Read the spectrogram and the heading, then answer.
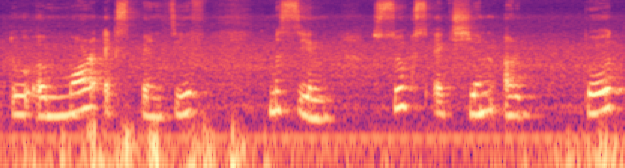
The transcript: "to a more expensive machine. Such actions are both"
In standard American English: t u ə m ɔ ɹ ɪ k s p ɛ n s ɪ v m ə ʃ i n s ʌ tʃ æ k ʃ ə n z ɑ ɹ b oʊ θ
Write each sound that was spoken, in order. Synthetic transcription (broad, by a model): t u ə m ɔ ɹ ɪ k s p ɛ n s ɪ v m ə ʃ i n s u s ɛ k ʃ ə n ɑ ɹ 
